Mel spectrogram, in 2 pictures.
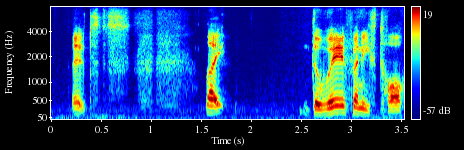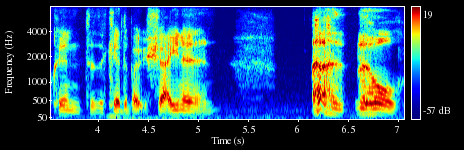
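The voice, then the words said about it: Voice cracking, going hoarse. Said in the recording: “sorry, I'm losing my voice there.”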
